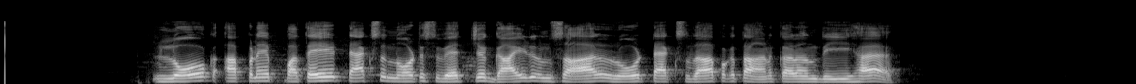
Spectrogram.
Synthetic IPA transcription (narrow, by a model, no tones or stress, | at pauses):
loːkaːpɳeːpət̪eːʈɛːksnoːʈɪsʋɪt͡ʃɡaːiɖənʊsaːɾːoːɖʈɛːksd̪aːpəkt̪aːnkəɾənd̪iːɦɛː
